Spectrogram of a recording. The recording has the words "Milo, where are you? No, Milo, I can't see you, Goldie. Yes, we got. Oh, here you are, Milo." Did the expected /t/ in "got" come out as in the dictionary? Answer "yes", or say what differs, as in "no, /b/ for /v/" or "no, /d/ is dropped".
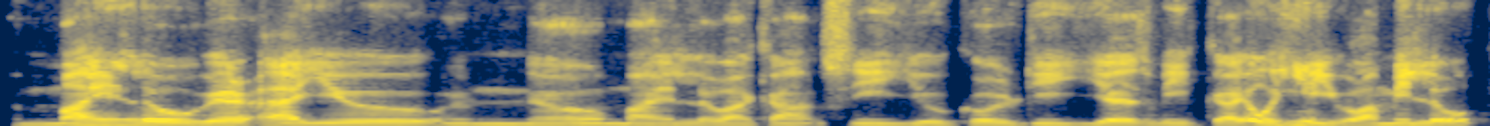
no, /t/ is dropped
